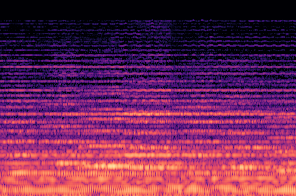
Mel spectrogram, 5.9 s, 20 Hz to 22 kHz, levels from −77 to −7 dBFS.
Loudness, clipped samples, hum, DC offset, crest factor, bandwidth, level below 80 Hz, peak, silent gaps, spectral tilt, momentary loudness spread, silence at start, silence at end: -19 LUFS; under 0.1%; 50 Hz at -45 dBFS; 0.3%; 14 dB; 15.5 kHz; -34 dBFS; -6 dBFS; none; -5.5 dB/octave; 5 LU; 0 s; 0 s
